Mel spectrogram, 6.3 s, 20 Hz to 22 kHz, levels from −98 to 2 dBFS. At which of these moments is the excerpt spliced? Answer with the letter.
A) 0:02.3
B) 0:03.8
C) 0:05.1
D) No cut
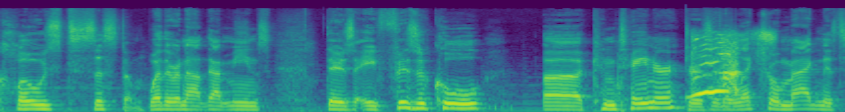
C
